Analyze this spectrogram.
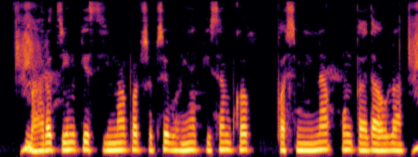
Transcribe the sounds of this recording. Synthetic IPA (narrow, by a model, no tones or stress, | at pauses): bʱaːɾət̪̚t͡ʃiːnkesiːmapəɾsəbsebəɽ̤ijãkɪsəmka | pəsmiːnaʊnpɛːd̪aɦoːlaː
